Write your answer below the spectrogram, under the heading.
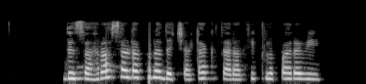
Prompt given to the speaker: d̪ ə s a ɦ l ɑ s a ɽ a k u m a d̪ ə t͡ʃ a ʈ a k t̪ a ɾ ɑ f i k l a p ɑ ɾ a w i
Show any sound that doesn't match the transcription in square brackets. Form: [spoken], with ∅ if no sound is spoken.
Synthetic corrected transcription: d̪ ə s a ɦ [ɾ] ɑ s a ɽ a k u [n] a d̪ ə t͡ʃ a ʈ a k t̪ a ɾ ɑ f i k l a p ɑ ɾ a w i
